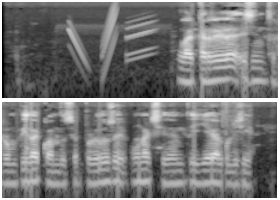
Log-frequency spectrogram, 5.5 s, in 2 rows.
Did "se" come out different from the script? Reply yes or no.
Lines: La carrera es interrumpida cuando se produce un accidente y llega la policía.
no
